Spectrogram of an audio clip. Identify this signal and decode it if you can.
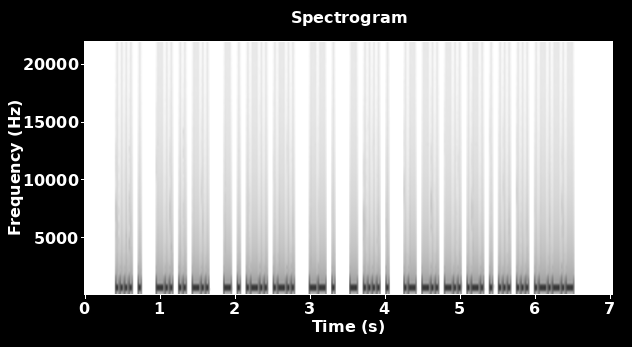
Morse code, heard as a keyed tone, about 40 wpm, 700 Hz. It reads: HE DID TELL ME THE ADDRESS.
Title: Sentences from Top 1000 Words 40wpm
